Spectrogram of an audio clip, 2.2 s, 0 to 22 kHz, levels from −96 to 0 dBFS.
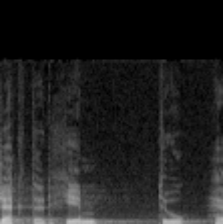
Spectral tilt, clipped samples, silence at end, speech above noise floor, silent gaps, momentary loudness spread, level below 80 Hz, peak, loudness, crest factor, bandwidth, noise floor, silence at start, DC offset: -7 dB/octave; under 0.1%; 0 s; 24 dB; none; 9 LU; -46 dBFS; -12 dBFS; -33 LUFS; 20 dB; 16.5 kHz; -54 dBFS; 0 s; under 0.1%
